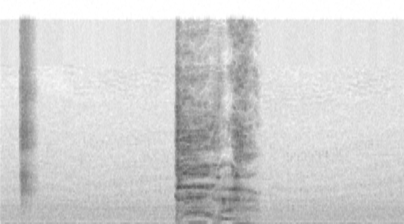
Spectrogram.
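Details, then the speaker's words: Adult with a cold for the past week gives a single harsh throat-clearing cough over a steady low engine hum; cough / throat clearing. "I do apologize if you can hear me cough. I've had a cold for the last week, so I'm trying to get over it."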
